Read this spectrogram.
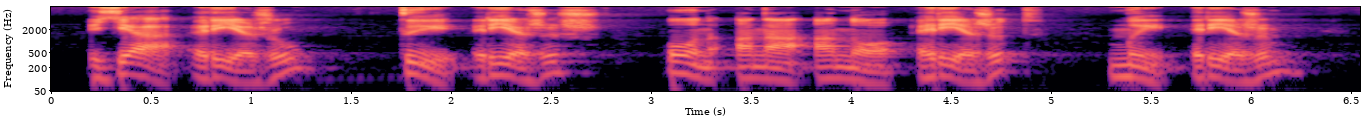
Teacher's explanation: It's conjugated in the same way that the above-mentioned verbs, but it's stressed on the stem in all forms, because the infinitive резать is not stressed on the last syllable.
